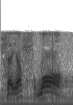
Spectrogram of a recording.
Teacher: الأمر الأول أن اللام فيها مفخمة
